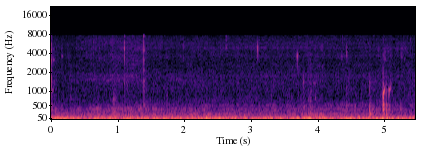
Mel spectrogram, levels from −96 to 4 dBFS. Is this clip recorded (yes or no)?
no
